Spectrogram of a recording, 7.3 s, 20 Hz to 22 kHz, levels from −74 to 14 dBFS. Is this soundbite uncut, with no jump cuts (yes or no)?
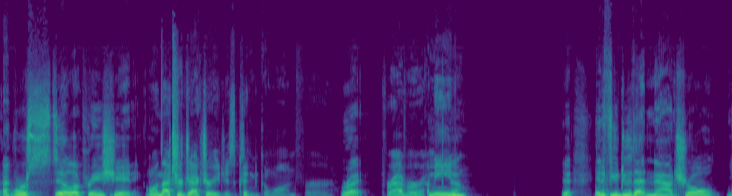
yes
